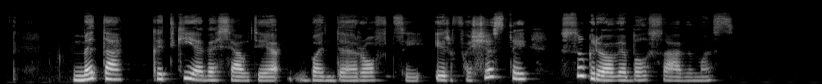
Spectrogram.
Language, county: Lithuanian, Kaunas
